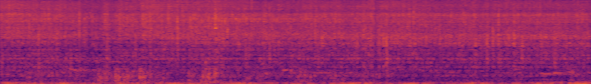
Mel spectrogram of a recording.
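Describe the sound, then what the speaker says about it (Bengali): Steady, close sizzling of green banana, potato and papaya frying in a hot pan, a constant hiss with faint crackles throughout. "এখন আমি কাঁচকলা আলু পেঁপে দিয়ে ভালো করে ভেজে নেব"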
